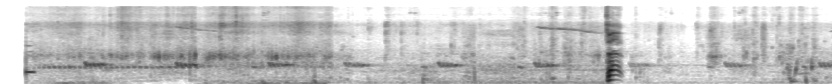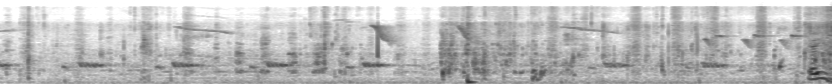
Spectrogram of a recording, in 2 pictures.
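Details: Labrador Retriever named Mixxi, around jumping into water, gives short, level, high whines repeated about every half second, with a sharp knock near the middle and faint human voices in the background.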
